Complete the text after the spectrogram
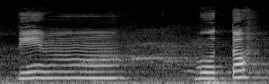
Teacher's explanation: tanwin bertemu dengan mim, maka hukum bacaannya adalah idgham bi gunnah, didengungkan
